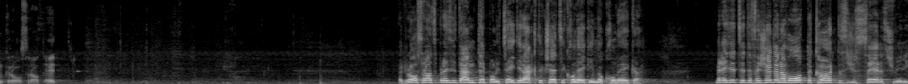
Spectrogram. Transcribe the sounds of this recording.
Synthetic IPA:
ɡ̥ɾoːsɾɑ̰ːt̪ɛt̪ | hæɾɡ̥ɾoːsɾɑːt̪spɾɛsid̪ænt̪hɛt̚pɔlit͡sɛɪd̪iɾækχt̪əɾkʃɛt͡sikʰɔleːɡɪnəʊkʰχɔleːɡə | məɾhɛɪtɪt͡sɪdəfəɾʃɪd̪ənəʋɔtəkʰhøːɾtːɑsɪʃəsːeːɾəsʃʋɪɾi

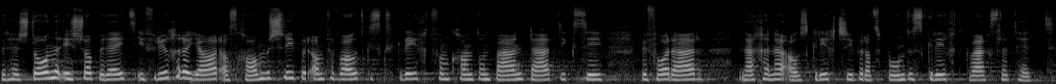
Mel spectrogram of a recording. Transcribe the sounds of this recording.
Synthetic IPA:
d̥əɾɦɛʃtoːnəɾɪsʃobɛɾɛɪt͡sifɾyːχəɾəjɑːɾʔɑ̰lskɑməʃriːb̥əɾʔɑ̰mfəɾvɑltɪskrɪχtfɔmkʰɑntonbæːɾntæːtɪkksiː | b̥efoːɾæːɾ | næχənəʔɑlskɾɪχtʃɾiːbəɾɑsb̥ʊndəskrɪχtkʋæχsləthɛt

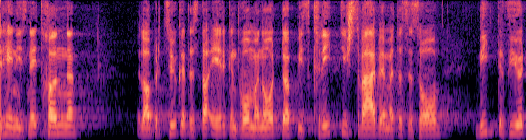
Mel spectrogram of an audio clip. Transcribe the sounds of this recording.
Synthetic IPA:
ɾhɛnisnɪtχœnːə | lɑybəɾt͡syɡədɑsd̥ɑːʔɪɾɡ̥n̩dvʋoːɑmənɔɾtœpːiskʰχɾit̪iʃsʋæːɾʋɛnmədɑsəsoː | ʋit̪əɾfyːət

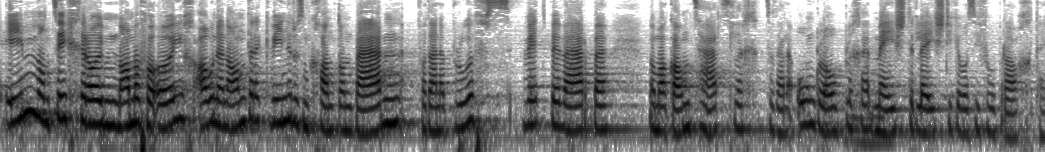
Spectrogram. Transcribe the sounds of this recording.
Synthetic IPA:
ʔɪmʊntsɪχəɾoʊɪmnɑməfɔʔœʏχɑ̰ʊnənɑndəɾəkʋɪnːəɾusmkʰɑntonbæːɾnfɔdɛnəpruəfs | ʋɛtb̥evæɾb̥ə | nɔmɑːlɡɑnt͡shært͡slɪχt͡sʊd̥ɛnəʔʊŋɡlɔʊplɪχəmɛɪʃtəɾlɛɪʃtiɡ̥əʋosiːfɔlbrɑːχthɛ

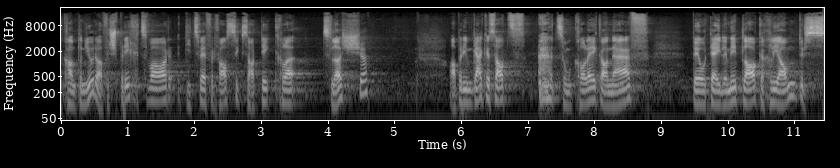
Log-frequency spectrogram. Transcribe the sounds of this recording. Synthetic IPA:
d̥əkʰɑnt̪onjuːɾɑ̰ːfəɾʃpɾɪχtt͡sʋɑːɾd̥it͡svʋɛːfəɾfɑsɪksɑ̰rtɪkʰχlət͡slœʃə | ʔɑ̰b̥əɾɪmɡæɡəsɑt͡s | t͡sʊmkʰɔleːɡɑnæːf | b̥ɛʊːrtɛɪləmɪːt̪lɑːɡ̥əχliɑnd̪əɾs

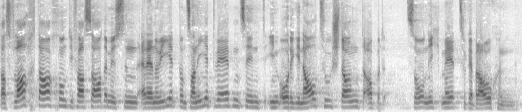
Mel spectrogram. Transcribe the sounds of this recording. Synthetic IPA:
d̥ɑsflɑχd̥ɑχʊnt̚d̥iːfɑsaːdəmʏsən̩ʁɛnɔiːtʊntsɑniːtv̥eːɐdn̩zɪndɪmɔʁiɡinaːlt͡suːʃtɑndɑːbəɾ | z̥oːnɪçtmeːt͡suɡəbʁaʊxən

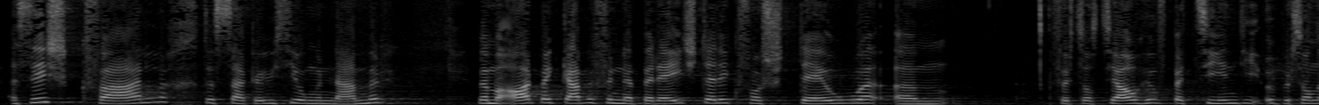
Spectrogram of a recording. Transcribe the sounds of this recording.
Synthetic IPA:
ʔəsɪʃkfæːrləχd̪̥ɑsːæɡ̥əysiʊŋəɾnæməɾ | ʋɛnmə̰ʔɑːɾbɛɪt̚ɡ̥æbəɾfʏɾnəbɛɾɛɪtʃtɛliɡfɔʃtɛləʔɛm | fɵɾsɔt͡sjɑːlɦɪlfb̥ɛt͡siːəndiʔʏbəɾsonə

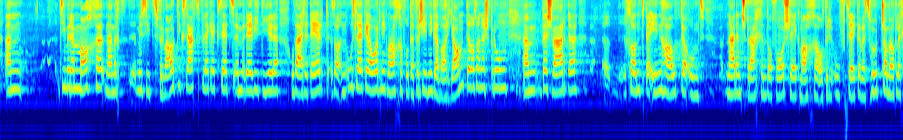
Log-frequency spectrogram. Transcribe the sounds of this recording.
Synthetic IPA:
ɛm | simɪɾəmːɑχənæmləχmɪɾsit͡sfəɾvɑltiksræχt͡spflɛːɡɛksɛt͡səmrɛvid̥iːəɾəʊvæːɾdəd̥ɛɾtsoənuslɛɡɛɔrdniɡmɑχːəfɔd̥əfərʃɪdəniɡəvɑɾiɑntəʋosɔnəʃprʊŋʔɛmb̥ɛʃʋæːrd̥ə | χœntb̥ɛɪnɦɑltəʔʊnd | næːɾɛntʃpɾæχːəndofɔːrʃlɛːɡmɑχːəɔd̥əɾuft͡sɛɪɡ̥əʋɛshɵtːʃomœɡlɪχ

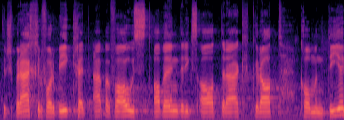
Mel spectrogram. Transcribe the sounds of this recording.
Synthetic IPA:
d̥əɾʃpɾæχəɾfɔɾbɪkχhɛt̪ʰæbəfɑlst̪ʰɑbɛndəɾɪksɑːtɾæːkɡ̥ɾɑtkʰɔməntiə

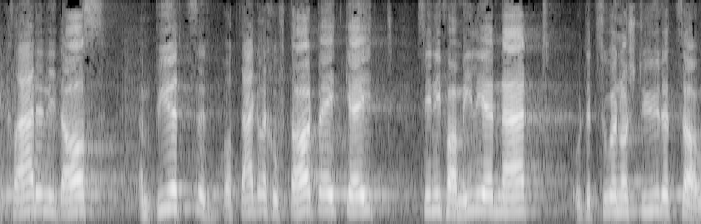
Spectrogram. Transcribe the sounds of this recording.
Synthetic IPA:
ɛɾkʰlæːɾənidɑːs | ənb̥yət͡səɾvotæɡləχuft̪ɑːɾbɛɪtɡ̥ɛɪt | siːnifɑmiljəɛɾnæːt | ʊdət͡suənɔʃtyːɾət͡sɑl

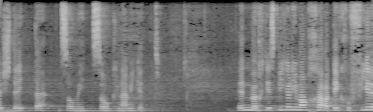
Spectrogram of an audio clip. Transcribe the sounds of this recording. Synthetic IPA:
ɛʃtɾɪt̪ːəsomɪtsoknæmiɡət | d̥ɛnmœχt̪iəspiɡəlimɑχːəɑtɪkχl̩fiːɾ

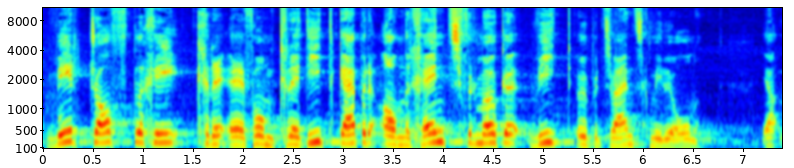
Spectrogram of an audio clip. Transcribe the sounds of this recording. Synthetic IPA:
ʋɪɾtɑft̪ləχi | fɔmkʰɾɛd̥it̪kæb̥əɾɑnəɾχɛnt͡sfəɾmœɡəʋitʉb̥əɾt͡sʋænt͡skmiljoːnə | jɑ

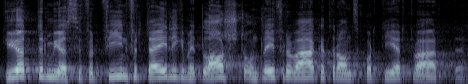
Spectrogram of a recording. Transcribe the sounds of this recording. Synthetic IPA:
ɡ̥yətəɾmyəsəfʏɾpfiːnfəɾtaɪlɪɡəmɪtlɑʃtʊndlɪfəɾvæːɡətrɑnspɔrtiːərtvæːrd̥ə

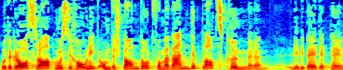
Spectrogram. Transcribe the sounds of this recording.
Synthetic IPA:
od̥əɡ̥ɾoːsrɑːtmuəssɪχoʊnɪdʊmd̪əʃtɑndɔrtfɔməvændɛplɑt͡skχʏmːəɾə | liəbibeːdeːpʰḛː

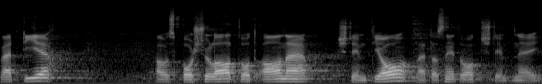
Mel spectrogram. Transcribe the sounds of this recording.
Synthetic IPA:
ʋæːɾd̥iə | ɑlspɔʃtulɑːt̪ʋɔt̪ʰɑːnæːʃtɪmt̪jɑːvæːɾd̥ɑsnɪdʋɔt̪ʃtɪ̰mtnɛɪ

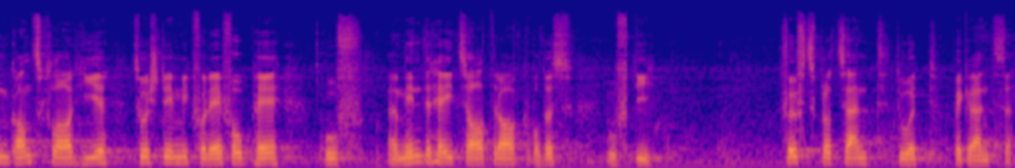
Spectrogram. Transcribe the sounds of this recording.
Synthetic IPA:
mɡ̥ɑnt͡skʰlɑːɾɦiət͡suəʃtɪmːiɡfɔɾɛːfoʊpʰeː | ufʔə̰mɪndəɾɦɛɪsɑːt̪ɾɑːɡ̥ʋod̥ɑsufd̥i | fʏft͡sk̚pɾɔt͡sæntːuətb̥eɡɾænt͡sə̰

